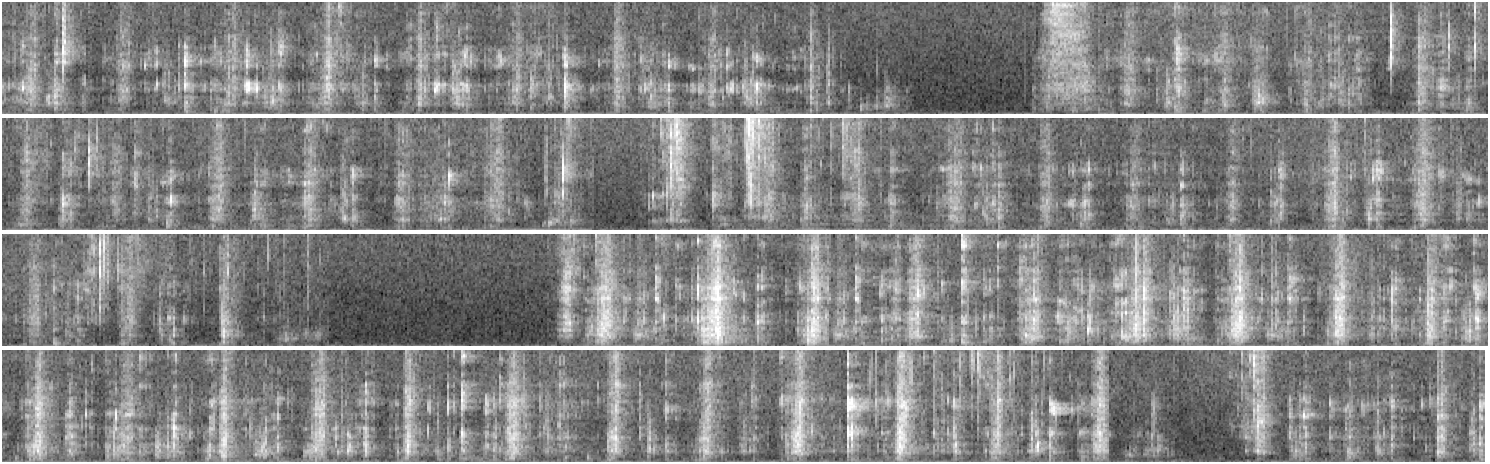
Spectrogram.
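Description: A person chewing food close to the microphone: a dense run of small wet clicks and smacks, pausing briefly about four seconds in and again around sixteen seconds, and stronger after that. A steady low hum runs underneath.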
